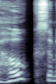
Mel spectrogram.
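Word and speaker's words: Hoeks: Sylvia Hoax, am I pronouncing that right? – Yep.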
